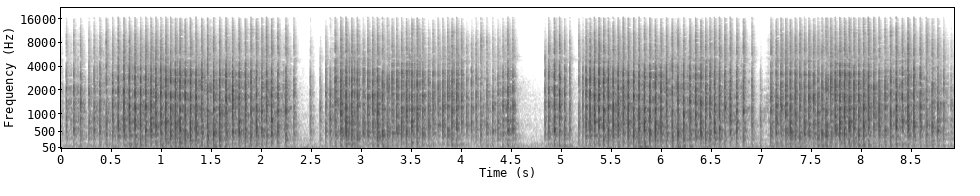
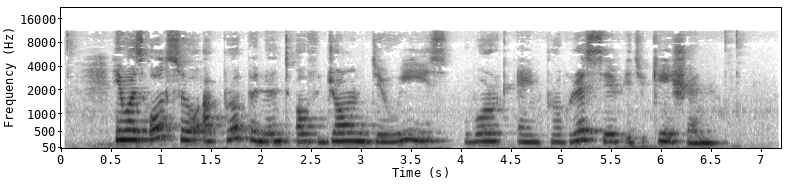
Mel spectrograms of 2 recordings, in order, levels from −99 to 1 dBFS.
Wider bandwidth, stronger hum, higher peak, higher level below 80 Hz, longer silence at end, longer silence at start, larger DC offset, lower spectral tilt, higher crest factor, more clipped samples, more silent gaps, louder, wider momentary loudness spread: first, 17 kHz vs 11.5 kHz; neither; about the same, -4 dBFS vs -2 dBFS; second, -58 dBFS vs -50 dBFS; second, 0 s vs 0.55 s; second, 0.05 s vs 0.3 s; neither; second, -1.5 dB/octave vs -5.5 dB/octave; first, 26 dB vs 16 dB; neither; neither; second, -29 LUFS vs -18 LUFS; second, 9 LU vs 12 LU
